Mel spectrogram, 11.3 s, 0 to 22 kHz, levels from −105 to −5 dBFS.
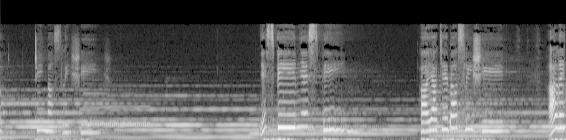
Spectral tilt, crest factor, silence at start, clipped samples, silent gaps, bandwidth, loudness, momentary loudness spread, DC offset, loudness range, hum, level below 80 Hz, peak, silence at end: -4.5 dB/octave; 18 dB; 0 s; under 0.1%; none; 11 kHz; -20 LUFS; 15 LU; under 0.1%; 8 LU; none; -40 dBFS; -2 dBFS; 0 s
